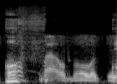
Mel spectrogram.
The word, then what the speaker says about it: ophthalmology: It's spelled D-I-P-H-T-H as diphtheria. And then I couldn't believe it that an ophthalmologist said that incorrectly, as I'd just purposely done. It's spelled also like diphtheria, O-P-H-T-H. So it's ophthalmology.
